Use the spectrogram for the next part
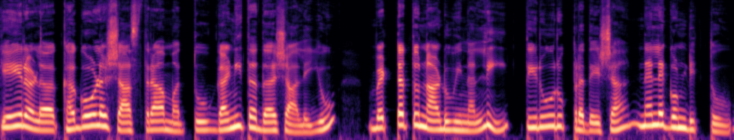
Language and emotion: Kannada, neutral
